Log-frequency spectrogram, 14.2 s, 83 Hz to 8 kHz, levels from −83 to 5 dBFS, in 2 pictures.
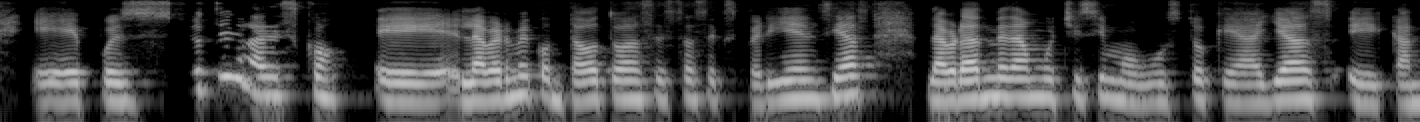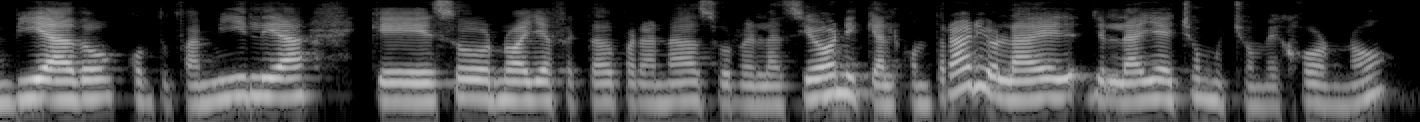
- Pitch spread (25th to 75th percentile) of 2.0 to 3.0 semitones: Yes, narrow, 2.6 semitones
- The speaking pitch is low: No, high, 190 Hz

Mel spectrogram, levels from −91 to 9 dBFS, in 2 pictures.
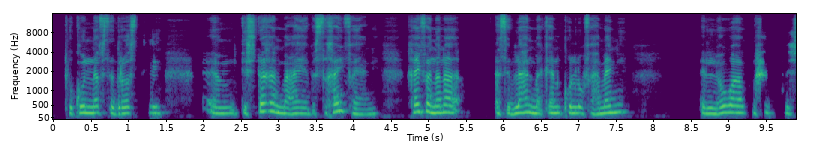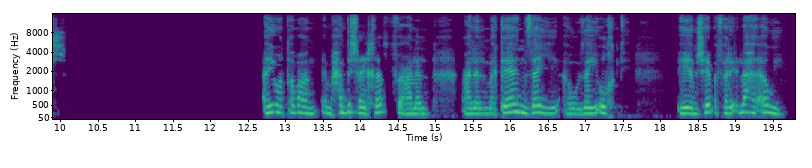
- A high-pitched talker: Yes, high, 215 Hz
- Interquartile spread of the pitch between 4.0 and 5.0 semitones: No, average, 3.2 semitones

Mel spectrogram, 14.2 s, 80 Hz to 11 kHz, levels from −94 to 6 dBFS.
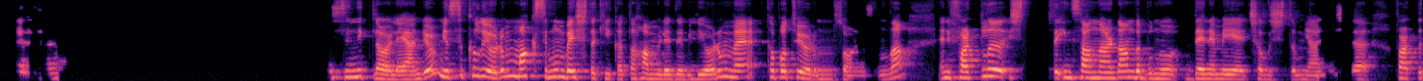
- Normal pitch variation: No, wide, 6.1 semitones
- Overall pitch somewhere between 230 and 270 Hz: No, high, 210 Hz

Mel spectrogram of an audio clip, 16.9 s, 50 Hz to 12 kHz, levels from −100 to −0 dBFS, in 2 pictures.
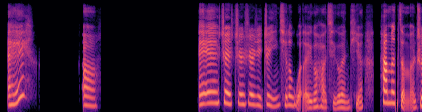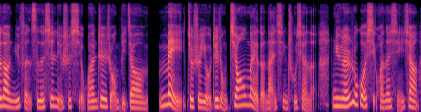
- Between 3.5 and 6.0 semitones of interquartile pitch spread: Yes, average, 5.1 semitones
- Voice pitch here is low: No, high, 235 Hz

